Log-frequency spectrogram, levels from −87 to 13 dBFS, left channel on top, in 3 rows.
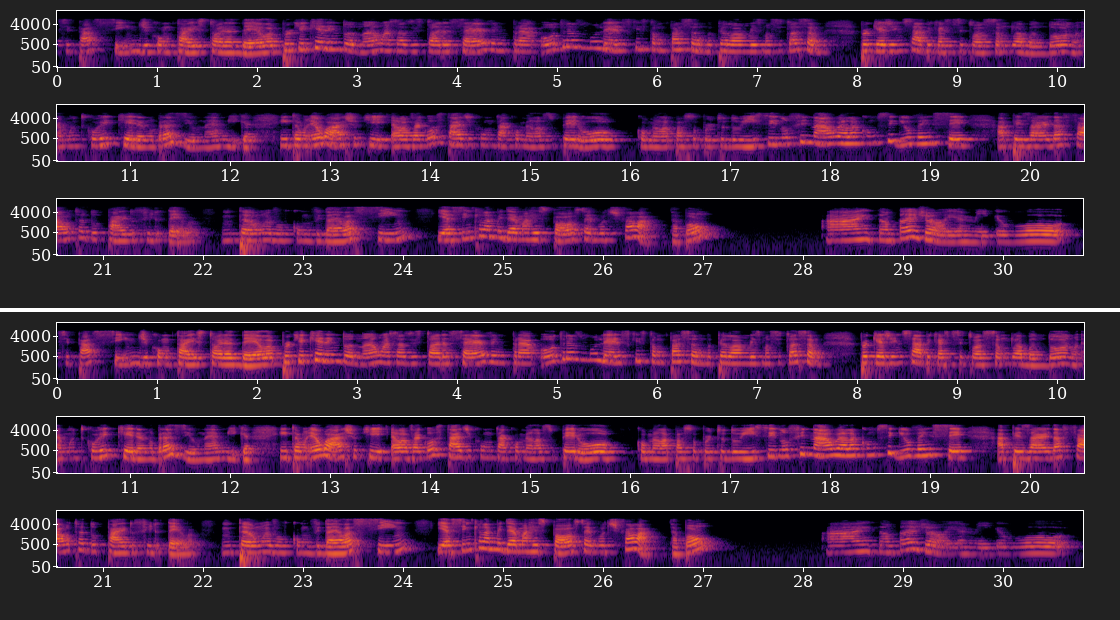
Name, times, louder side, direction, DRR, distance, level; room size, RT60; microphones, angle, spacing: voice 1, 0.0-15.8 16.1-21.9 22.2-24.0 24.3-27.1, right 3 dB, 45° right, 8 dB, 0.4 m, -28 dB
voice 2, 28.2-30.6, left 6 dB, 65° left, 8 dB, 0.3 m, -30 dB
2.7 x 2.6 x 2.6 m, 0.35 s
head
